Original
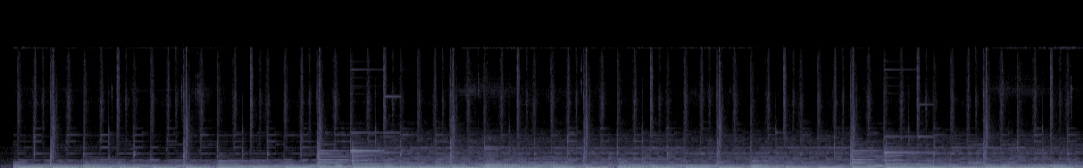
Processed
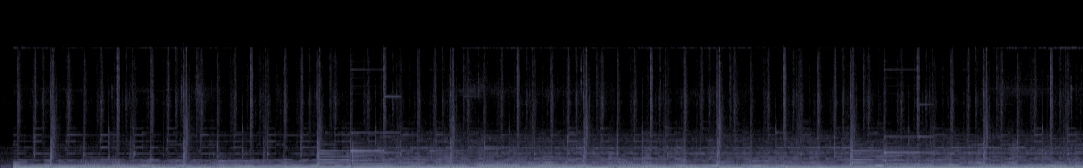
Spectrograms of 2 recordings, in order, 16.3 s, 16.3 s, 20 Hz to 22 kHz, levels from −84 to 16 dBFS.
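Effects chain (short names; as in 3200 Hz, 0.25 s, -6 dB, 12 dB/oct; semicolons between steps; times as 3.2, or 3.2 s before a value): limiter -28 dBFS, peak gain reduction 10 dB; on a send: feedback echo 1.191 s, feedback 28%, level -12.5 dB; on the sum: gain +3 dB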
